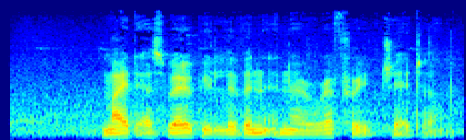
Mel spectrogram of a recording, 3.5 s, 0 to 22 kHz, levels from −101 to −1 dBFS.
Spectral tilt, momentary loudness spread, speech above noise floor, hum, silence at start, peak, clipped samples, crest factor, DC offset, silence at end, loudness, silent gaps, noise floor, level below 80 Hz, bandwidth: -5 dB/octave; 23 LU; 20 dB; none; 0.1 s; -14 dBFS; under 0.1%; 22 dB; under 0.1%; 0 s; -35 LUFS; none; -54 dBFS; -82 dBFS; 16 kHz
